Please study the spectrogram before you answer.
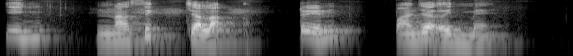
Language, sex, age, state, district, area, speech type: Santali, male, 18-30, West Bengal, Bankura, rural, read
